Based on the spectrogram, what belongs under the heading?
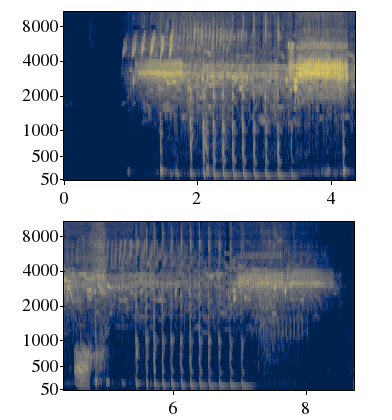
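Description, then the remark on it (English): An emu call: a run of low, rhythmic thumping pulses, like a hollow drumming, from a video recorded outdoors and played into a microphone, with birds chirping and twittering throughout the background. “I got a very good video of the emu sound. So I'm going to play it into my mic.”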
